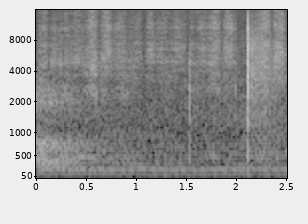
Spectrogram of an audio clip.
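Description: Pen or pencil writing out a number in words on paper during a maths lesson, a soft continuous scratching stroke with steady low hum beneath and one sharp tap near the end.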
